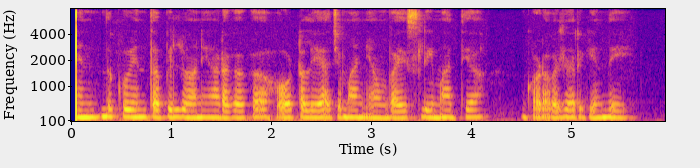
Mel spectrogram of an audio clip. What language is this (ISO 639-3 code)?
tel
